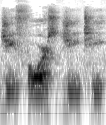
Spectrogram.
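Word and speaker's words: GeForce: this is a vega or eva or that's pronounced g-force 760.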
